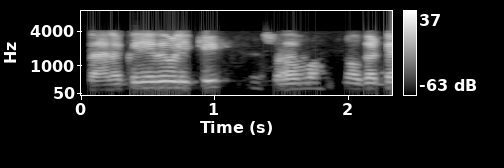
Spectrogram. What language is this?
Malayalam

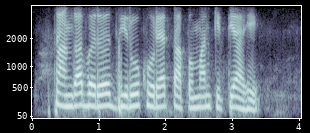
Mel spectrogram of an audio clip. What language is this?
Marathi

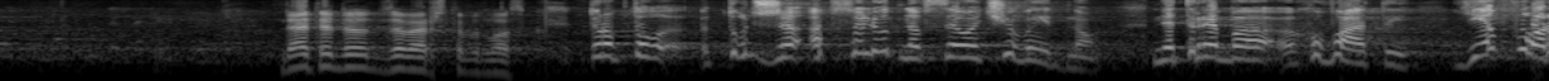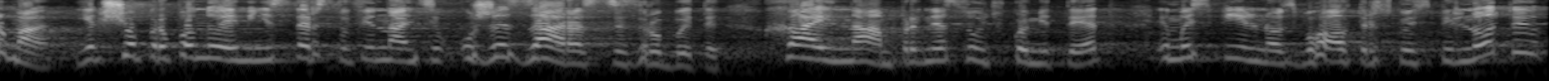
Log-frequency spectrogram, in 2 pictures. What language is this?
Ukrainian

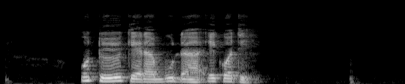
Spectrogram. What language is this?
Gbaya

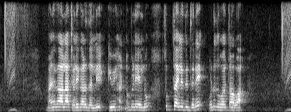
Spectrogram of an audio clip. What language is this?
Kannada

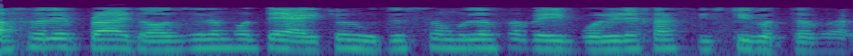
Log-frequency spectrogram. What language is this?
Bangla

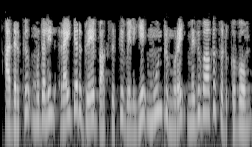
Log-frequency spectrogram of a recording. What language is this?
Tamil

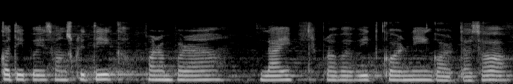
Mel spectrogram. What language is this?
Nepali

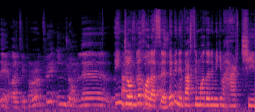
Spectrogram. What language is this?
Persian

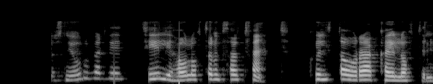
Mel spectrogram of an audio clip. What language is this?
Icelandic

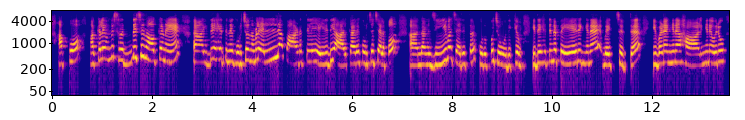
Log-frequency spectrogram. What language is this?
Malayalam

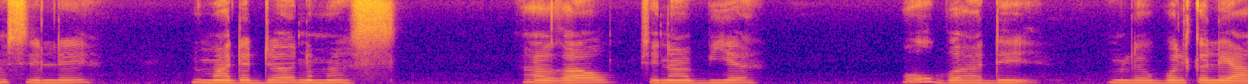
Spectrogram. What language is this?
Notsi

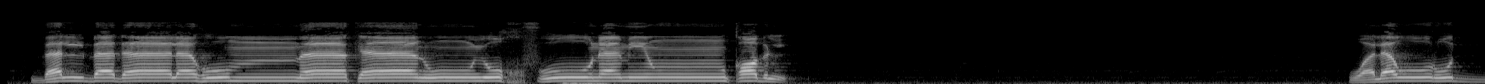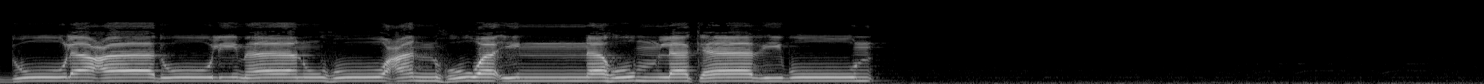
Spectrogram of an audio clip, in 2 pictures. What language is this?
Arabic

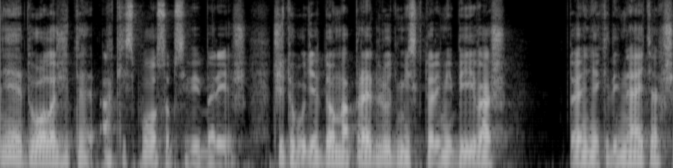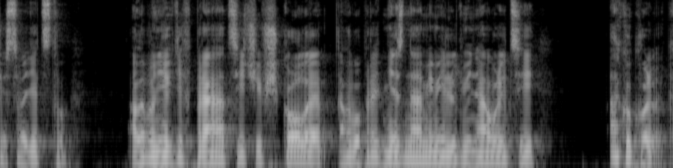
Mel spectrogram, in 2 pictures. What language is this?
Slovak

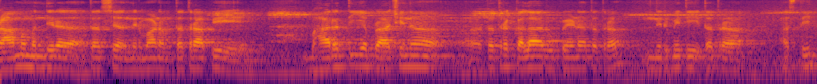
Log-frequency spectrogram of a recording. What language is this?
Sanskrit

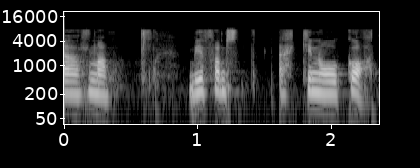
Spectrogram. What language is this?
Icelandic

